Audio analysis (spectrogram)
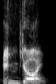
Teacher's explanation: the tongue is touching about the front roof of the mouth it is still not rolled back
